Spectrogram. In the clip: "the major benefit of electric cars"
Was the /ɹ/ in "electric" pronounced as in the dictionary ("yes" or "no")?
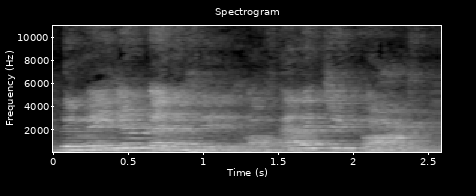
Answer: yes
